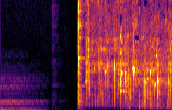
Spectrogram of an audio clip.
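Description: Dominoes clatter as they topple one after another.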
